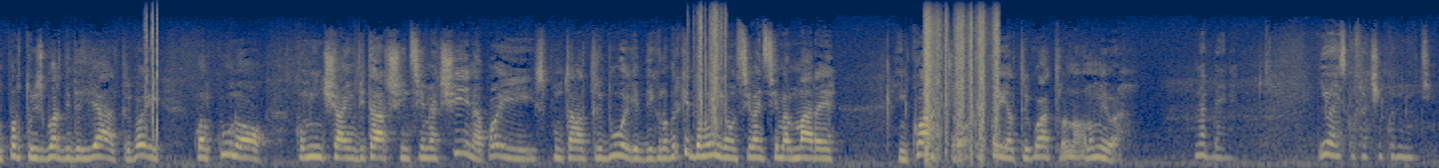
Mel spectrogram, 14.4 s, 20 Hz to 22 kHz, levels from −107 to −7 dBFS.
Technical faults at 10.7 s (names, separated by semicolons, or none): none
